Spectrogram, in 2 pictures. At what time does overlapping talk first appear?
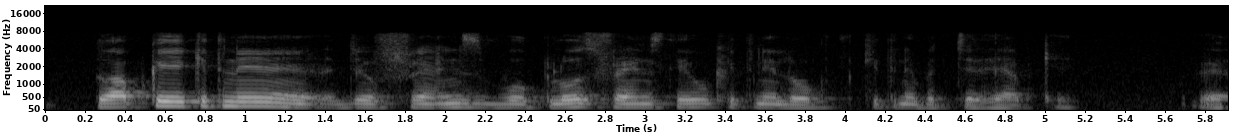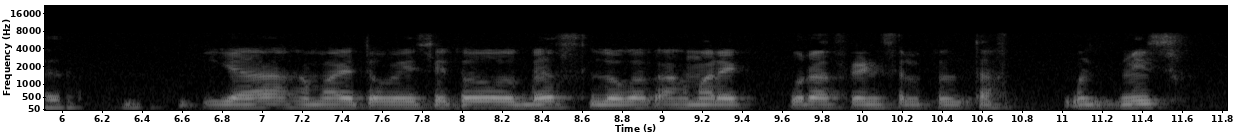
none

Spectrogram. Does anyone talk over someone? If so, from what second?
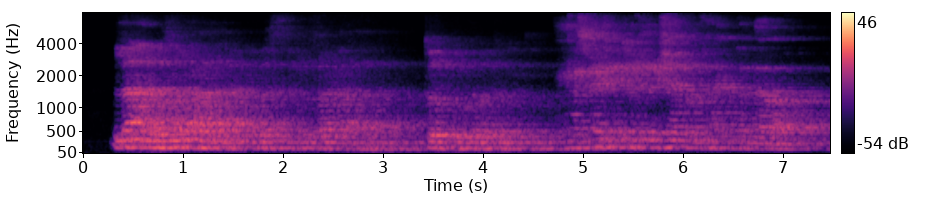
none

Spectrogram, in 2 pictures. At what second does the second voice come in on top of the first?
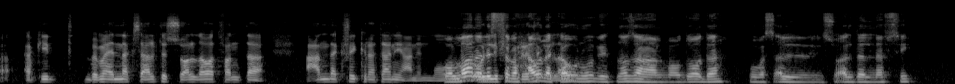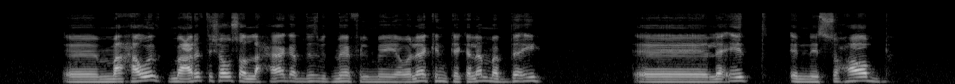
4.4 s

